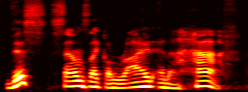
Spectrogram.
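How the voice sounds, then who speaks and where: A man's voice: mid-range voice, takes it slowly. Congested man chatting on a cigar stream. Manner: chatty, rambling with restarts. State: congested from a cold. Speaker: cigar review host. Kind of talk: casual livestream chat.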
